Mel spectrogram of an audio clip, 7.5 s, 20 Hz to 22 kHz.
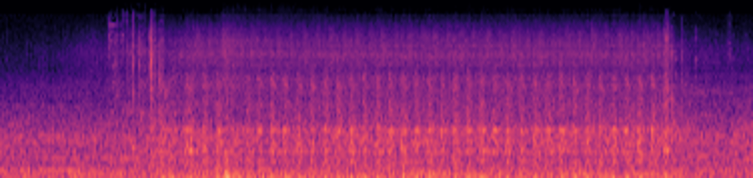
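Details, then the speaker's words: VW Cabriolet parked over 10 years, cranking: starter churns about four beats a second under a thin groaning fuel pump whine that suddenly began working, engine trying to catch but not running. "yeah I heard the the fuel pump was not working and then it started working just out of nowhere you could hear the pump it was groaning"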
